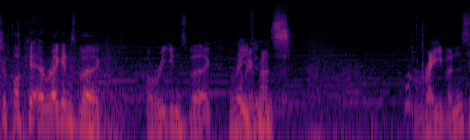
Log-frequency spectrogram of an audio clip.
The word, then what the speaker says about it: Regensburg: pocket at Regensburg or Regan's burg revenants Ravens it's got G in it it's pronounced Regensburg i'll Regensburg it in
